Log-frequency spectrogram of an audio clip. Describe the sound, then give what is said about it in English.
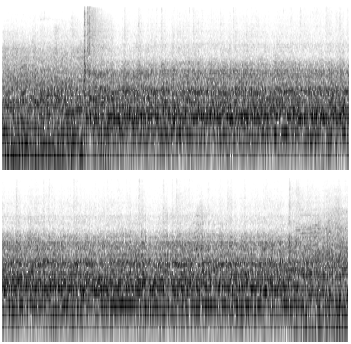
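An old Ford vehicle's engine, idle for at least a month, runs with the choke pulled partly out and throttle applied. It gives a loud, constant rumbling drone that holds steady throughout, with a sharp burst near the start. “It hasn't run for at least a month sitting here. So he just pulled the choke out a bit. Yeah. Giving it some gas.”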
